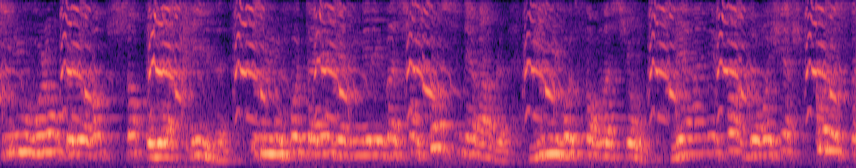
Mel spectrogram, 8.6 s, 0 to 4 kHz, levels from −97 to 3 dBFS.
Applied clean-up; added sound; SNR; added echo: none; Bird vocalization, bird call, bird song; 9 dB; reverberation time 0.6 s.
